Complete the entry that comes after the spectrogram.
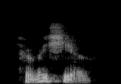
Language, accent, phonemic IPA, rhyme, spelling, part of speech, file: English, Southern England, /həˈɹeɪʃiəʊ/, -eɪʃiəʊ, Horatio, proper noun, LL-Q1860 (eng)-Horatio.wav
- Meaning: A male given name from Latin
